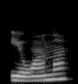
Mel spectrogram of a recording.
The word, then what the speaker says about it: Iana: know that eana her Iana it's like Joanna but with an i an and my name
